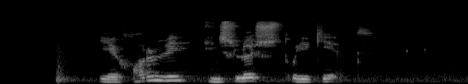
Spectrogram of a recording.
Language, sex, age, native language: Icelandic, male, 50-59, Icelandic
